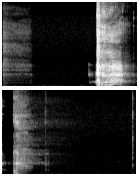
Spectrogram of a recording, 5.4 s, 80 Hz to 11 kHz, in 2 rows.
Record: {"cough_length": "5.4 s", "cough_amplitude": 32768, "cough_signal_mean_std_ratio": 0.26, "survey_phase": "beta (2021-08-13 to 2022-03-07)", "age": "65+", "gender": "Male", "wearing_mask": "No", "symptom_none": true, "smoker_status": "Never smoked", "respiratory_condition_asthma": false, "respiratory_condition_other": false, "recruitment_source": "REACT", "submission_delay": "1 day", "covid_test_result": "Negative", "covid_test_method": "RT-qPCR", "influenza_a_test_result": "Negative", "influenza_b_test_result": "Negative"}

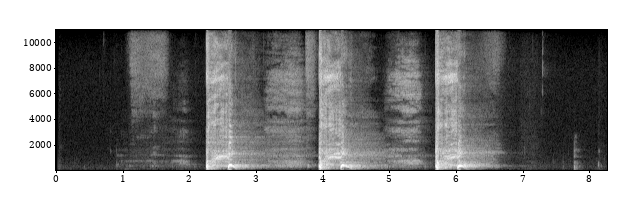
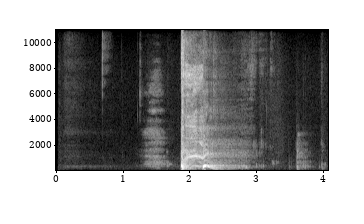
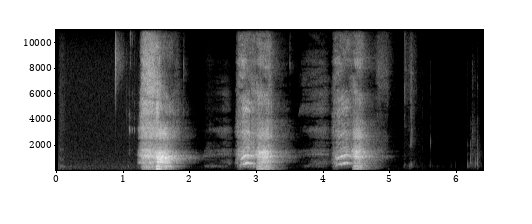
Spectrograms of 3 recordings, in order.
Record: {"three_cough_length": "8.3 s", "three_cough_amplitude": 32768, "three_cough_signal_mean_std_ratio": 0.38, "cough_length": "4.1 s", "cough_amplitude": 32768, "cough_signal_mean_std_ratio": 0.29, "exhalation_length": "6.4 s", "exhalation_amplitude": 29583, "exhalation_signal_mean_std_ratio": 0.35, "survey_phase": "beta (2021-08-13 to 2022-03-07)", "age": "65+", "gender": "Male", "wearing_mask": "No", "symptom_none": true, "smoker_status": "Ex-smoker", "respiratory_condition_asthma": false, "respiratory_condition_other": false, "recruitment_source": "REACT", "submission_delay": "1 day", "covid_test_result": "Negative", "covid_test_method": "RT-qPCR"}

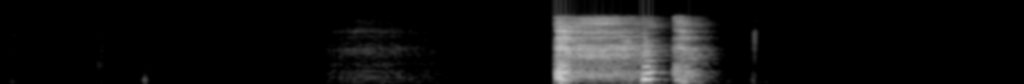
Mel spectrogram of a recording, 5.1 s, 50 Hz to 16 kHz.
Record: {"cough_length": "5.1 s", "cough_amplitude": 29255, "cough_signal_mean_std_ratio": 0.2, "survey_phase": "alpha (2021-03-01 to 2021-08-12)", "age": "18-44", "gender": "Male", "wearing_mask": "No", "symptom_none": true, "smoker_status": "Never smoked", "respiratory_condition_asthma": false, "respiratory_condition_other": false, "recruitment_source": "REACT", "submission_delay": "1 day", "covid_test_result": "Negative", "covid_test_method": "RT-qPCR"}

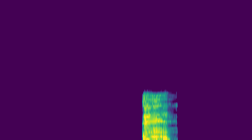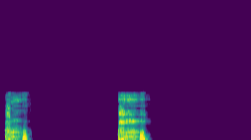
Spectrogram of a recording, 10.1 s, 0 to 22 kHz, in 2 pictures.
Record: {"three_cough_length": "10.1 s", "three_cough_amplitude": 29948, "three_cough_signal_mean_std_ratio": 0.28, "survey_phase": "beta (2021-08-13 to 2022-03-07)", "age": "65+", "gender": "Female", "wearing_mask": "No", "symptom_cough_any": true, "symptom_onset": "12 days", "smoker_status": "Never smoked", "respiratory_condition_asthma": true, "respiratory_condition_other": false, "recruitment_source": "REACT", "submission_delay": "2 days", "covid_test_result": "Negative", "covid_test_method": "RT-qPCR", "influenza_a_test_result": "Unknown/Void", "influenza_b_test_result": "Unknown/Void"}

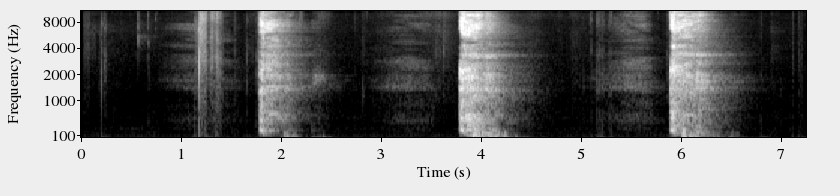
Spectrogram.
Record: {"three_cough_length": "7.3 s", "three_cough_amplitude": 12939, "three_cough_signal_mean_std_ratio": 0.31, "survey_phase": "beta (2021-08-13 to 2022-03-07)", "age": "45-64", "gender": "Male", "wearing_mask": "No", "symptom_cough_any": true, "symptom_shortness_of_breath": true, "smoker_status": "Ex-smoker", "respiratory_condition_asthma": false, "respiratory_condition_other": false, "recruitment_source": "Test and Trace", "submission_delay": "0 days", "covid_test_result": "Positive", "covid_test_method": "RT-qPCR", "covid_ct_value": 26.6, "covid_ct_gene": "N gene", "covid_ct_mean": 27.2, "covid_viral_load": "1200 copies/ml", "covid_viral_load_category": "Minimal viral load (< 10K copies/ml)"}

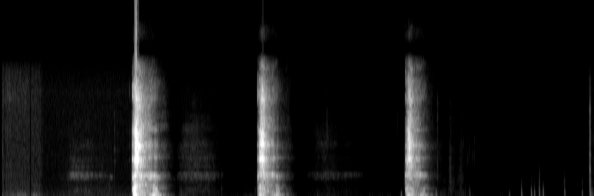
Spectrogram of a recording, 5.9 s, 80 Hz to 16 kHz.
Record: {"three_cough_length": "5.9 s", "three_cough_amplitude": 30582, "three_cough_signal_mean_std_ratio": 0.18, "survey_phase": "beta (2021-08-13 to 2022-03-07)", "age": "18-44", "gender": "Female", "wearing_mask": "No", "symptom_none": true, "smoker_status": "Never smoked", "respiratory_condition_asthma": false, "respiratory_condition_other": false, "recruitment_source": "REACT", "submission_delay": "1 day", "covid_test_result": "Negative", "covid_test_method": "RT-qPCR", "influenza_a_test_result": "Negative", "influenza_b_test_result": "Negative"}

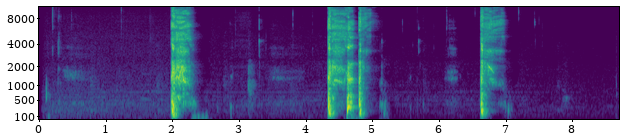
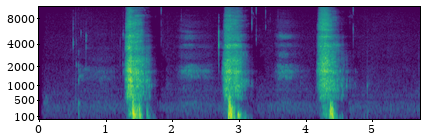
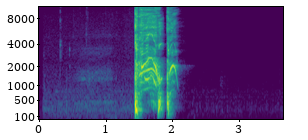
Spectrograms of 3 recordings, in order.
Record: {"three_cough_length": "8.7 s", "three_cough_amplitude": 32767, "three_cough_signal_mean_std_ratio": 0.21, "exhalation_length": "5.7 s", "exhalation_amplitude": 27148, "exhalation_signal_mean_std_ratio": 0.26, "cough_length": "3.7 s", "cough_amplitude": 32339, "cough_signal_mean_std_ratio": 0.29, "survey_phase": "beta (2021-08-13 to 2022-03-07)", "age": "18-44", "gender": "Male", "wearing_mask": "No", "symptom_none": true, "smoker_status": "Never smoked", "respiratory_condition_asthma": false, "respiratory_condition_other": false, "recruitment_source": "REACT", "submission_delay": "1 day", "covid_test_result": "Negative", "covid_test_method": "RT-qPCR", "influenza_a_test_result": "Negative", "influenza_b_test_result": "Negative"}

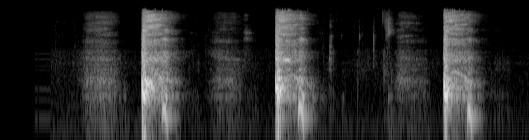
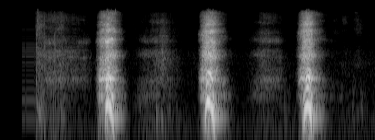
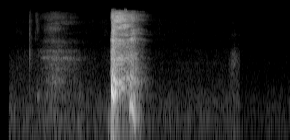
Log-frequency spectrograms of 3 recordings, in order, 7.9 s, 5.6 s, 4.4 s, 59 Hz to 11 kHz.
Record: {"three_cough_length": "7.9 s", "three_cough_amplitude": 32768, "three_cough_signal_mean_std_ratio": 0.27, "exhalation_length": "5.6 s", "exhalation_amplitude": 32768, "exhalation_signal_mean_std_ratio": 0.27, "cough_length": "4.4 s", "cough_amplitude": 32768, "cough_signal_mean_std_ratio": 0.21, "survey_phase": "beta (2021-08-13 to 2022-03-07)", "age": "65+", "gender": "Male", "wearing_mask": "No", "symptom_none": true, "smoker_status": "Ex-smoker", "respiratory_condition_asthma": false, "respiratory_condition_other": false, "recruitment_source": "REACT", "submission_delay": "2 days", "covid_test_result": "Negative", "covid_test_method": "RT-qPCR"}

